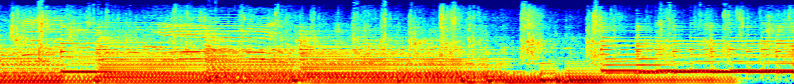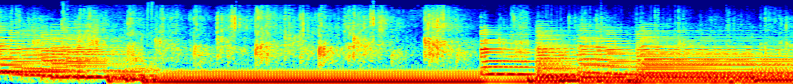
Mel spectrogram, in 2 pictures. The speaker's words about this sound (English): Come on, give God a clap, pray.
